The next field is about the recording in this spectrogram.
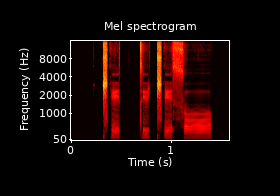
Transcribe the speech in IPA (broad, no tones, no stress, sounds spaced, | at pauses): ǁ e tː ɪ ǁ e s ɔ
